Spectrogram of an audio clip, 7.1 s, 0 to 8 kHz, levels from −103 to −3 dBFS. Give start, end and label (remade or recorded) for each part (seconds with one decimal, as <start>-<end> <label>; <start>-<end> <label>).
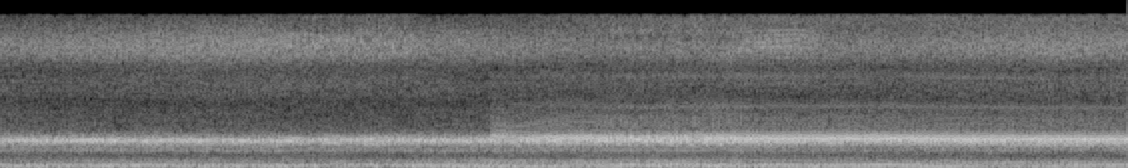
0.0-1.8 recorded; 1.8-2.6 remade; 2.6-3.8 recorded; 3.8-4.7 remade; 4.7-7.1 recorded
